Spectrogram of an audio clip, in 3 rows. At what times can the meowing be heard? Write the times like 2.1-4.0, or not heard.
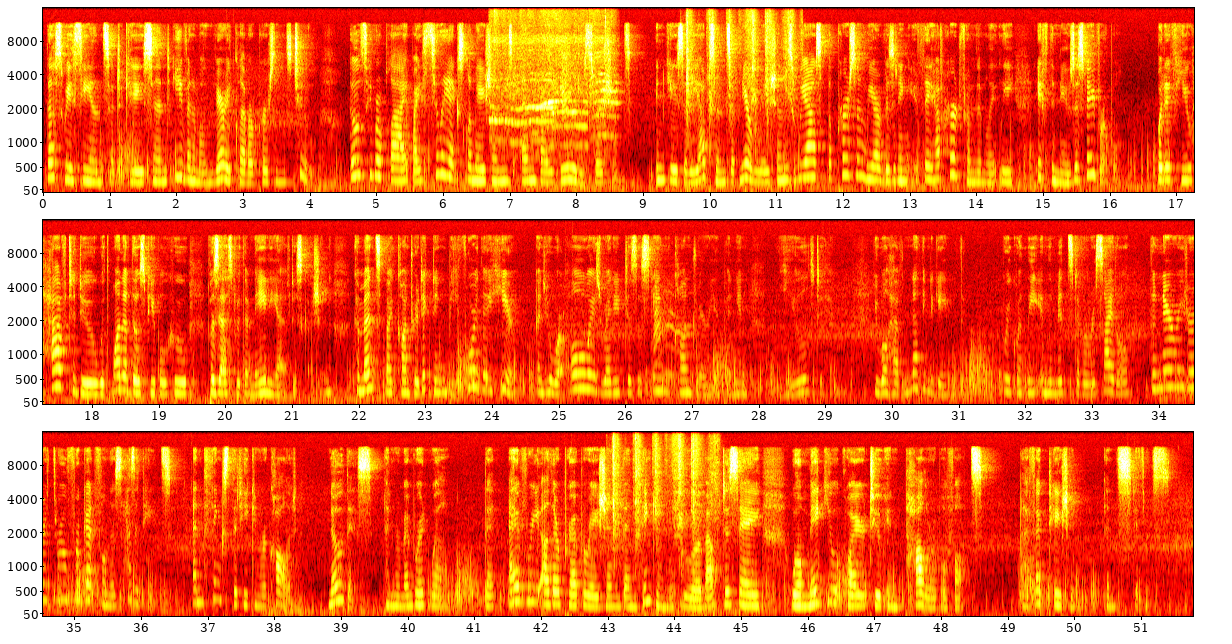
6.7-8.7, 26.4-27.1.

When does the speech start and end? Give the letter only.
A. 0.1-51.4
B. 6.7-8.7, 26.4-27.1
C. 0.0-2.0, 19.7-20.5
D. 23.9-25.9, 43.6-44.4
A.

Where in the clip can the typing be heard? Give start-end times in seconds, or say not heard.
not heard.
